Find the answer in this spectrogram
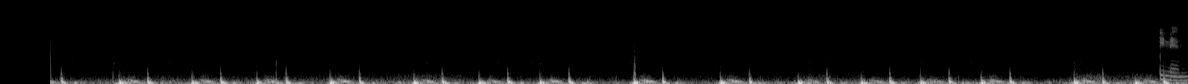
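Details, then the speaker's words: Fast, regular child heartbeat with a soft, low, humming vibratory murmur between the beats: Still's innocent murmur. "Aquí podemos escuchar un ejemplo de soplo inocente de Still."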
